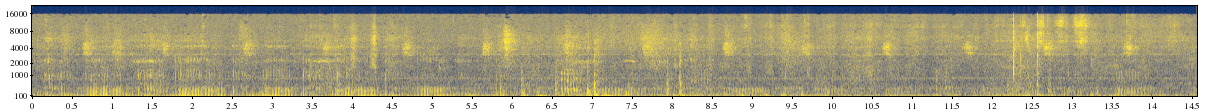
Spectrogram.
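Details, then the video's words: Domestic cat named Tommy purring while being snuggled indoors, a steady low rumbling throb pulsing continuously throughout, with a few soft rustles and brief clicks of movement around the middle and near the end. "Cat Snuggle Kuddle | Purring"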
